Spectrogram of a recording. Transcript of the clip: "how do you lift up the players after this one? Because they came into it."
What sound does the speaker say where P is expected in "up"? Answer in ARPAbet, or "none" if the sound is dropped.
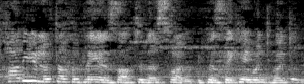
F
